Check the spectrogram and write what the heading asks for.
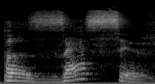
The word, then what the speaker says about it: possessive: ter som de z como na palavra possessive os primeiros dois s TM som de z e depois som de s pess Hum e muita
